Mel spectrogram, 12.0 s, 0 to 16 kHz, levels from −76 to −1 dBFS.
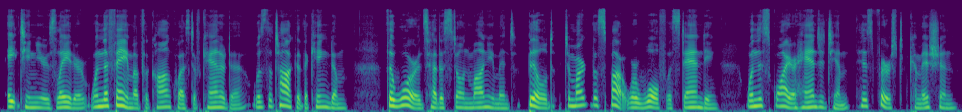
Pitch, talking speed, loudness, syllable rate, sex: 170 Hz, 200 wpm, -20 LUFS, 5.5 syllables/s, female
